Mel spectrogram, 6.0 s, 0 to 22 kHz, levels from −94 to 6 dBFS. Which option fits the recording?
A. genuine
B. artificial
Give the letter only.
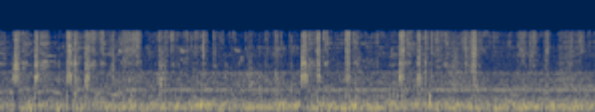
A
